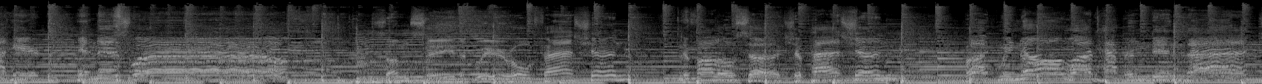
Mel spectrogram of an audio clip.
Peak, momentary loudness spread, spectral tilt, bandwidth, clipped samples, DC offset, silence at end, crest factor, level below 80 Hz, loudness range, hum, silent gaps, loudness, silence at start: -12 dBFS; 3 LU; -4.5 dB/octave; 19.5 kHz; under 0.1%; under 0.1%; 0 s; 14 dB; -36 dBFS; 1 LU; none; none; -26 LUFS; 0 s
